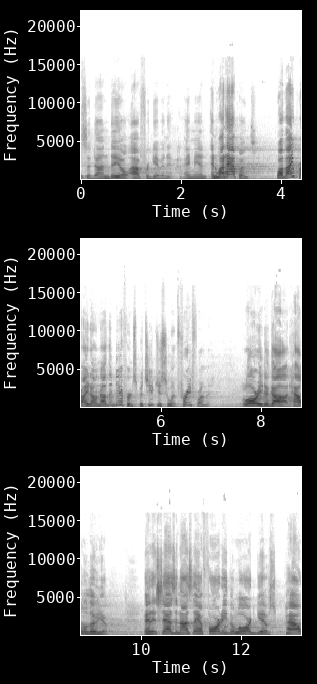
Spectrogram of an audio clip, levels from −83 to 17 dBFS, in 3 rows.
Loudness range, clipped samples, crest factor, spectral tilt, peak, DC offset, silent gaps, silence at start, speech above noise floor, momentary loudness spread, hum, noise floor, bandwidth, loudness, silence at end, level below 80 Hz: 4 LU; under 0.1%; 18 dB; -3.5 dB/octave; 0 dBFS; under 0.1%; none; 0 s; 27 dB; 15 LU; none; -45 dBFS; 15.5 kHz; -18 LUFS; 0 s; -62 dBFS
